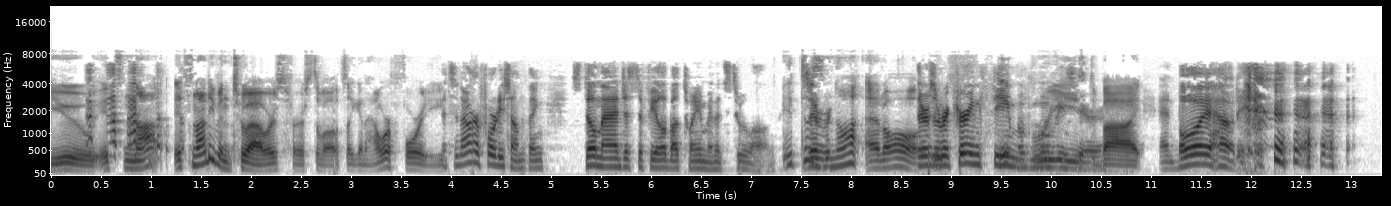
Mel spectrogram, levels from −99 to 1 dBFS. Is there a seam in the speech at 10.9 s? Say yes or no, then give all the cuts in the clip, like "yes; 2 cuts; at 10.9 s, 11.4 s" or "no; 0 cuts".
yes; 1 cut; at 10.9 s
